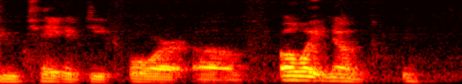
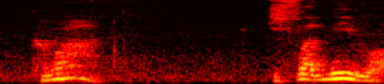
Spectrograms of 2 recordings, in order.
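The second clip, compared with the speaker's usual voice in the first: tiny, very high-pitched little voice; 9 semitones higher, 3 dB quieter than usual. Voicing a little voice heard in a player's head: little voice in your head. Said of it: "a little voice in your head".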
